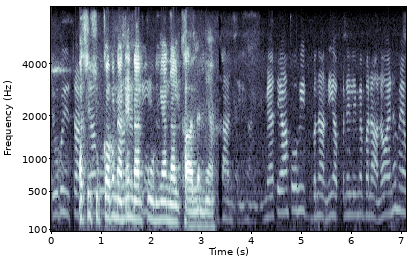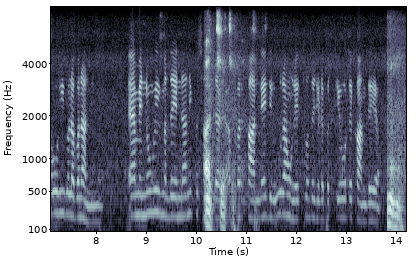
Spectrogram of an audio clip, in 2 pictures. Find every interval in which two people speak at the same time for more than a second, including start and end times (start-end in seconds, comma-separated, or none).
0.6-2.0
